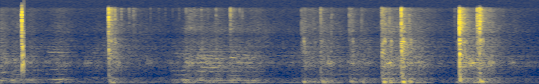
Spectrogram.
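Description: Code goes into a computer keyboard in irregular bursts of clicky keystrokes, close and fairly quiet, separated by short pauses, with no speech.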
